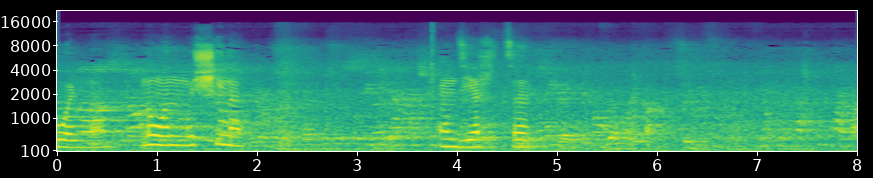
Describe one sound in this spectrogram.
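A young woman speaks close to a phone microphone, casually and with pauses.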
